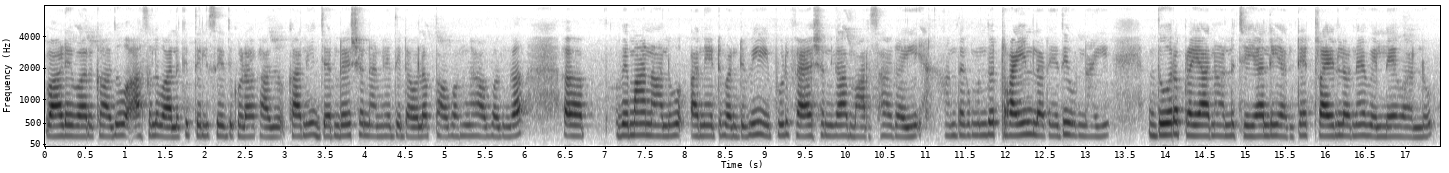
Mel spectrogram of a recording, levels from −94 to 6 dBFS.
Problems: none marked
